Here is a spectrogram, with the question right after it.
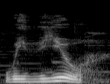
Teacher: la th de with en este caso se pronuncia vibrante esto es muy común cuando le sigue un sonido vocal with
